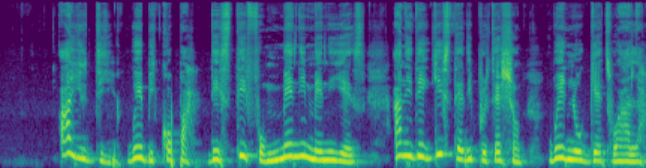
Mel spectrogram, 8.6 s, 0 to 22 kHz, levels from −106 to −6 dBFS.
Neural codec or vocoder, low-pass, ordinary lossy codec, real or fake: none; none; none; real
